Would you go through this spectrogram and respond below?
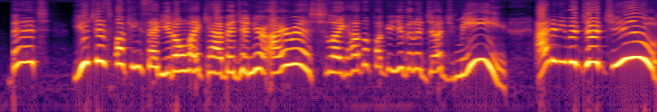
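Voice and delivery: loud, high indignant comeback; outraged rant. Acted. Waitress's unsaid reply to the judging customer, loud outrage. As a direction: blast it out in hammed-up outrage, peaking at the end.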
